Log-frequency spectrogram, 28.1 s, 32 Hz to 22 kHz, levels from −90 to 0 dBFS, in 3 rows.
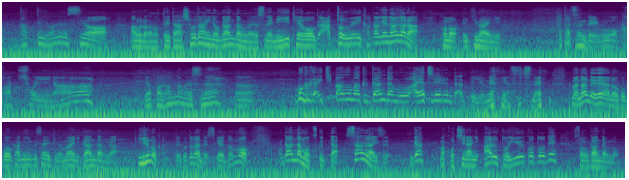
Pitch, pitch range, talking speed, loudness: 135 Hz, 120-185 Hz, 380 characters per minute, -29 LUFS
